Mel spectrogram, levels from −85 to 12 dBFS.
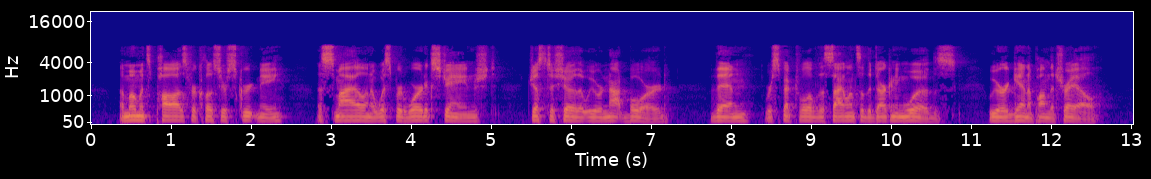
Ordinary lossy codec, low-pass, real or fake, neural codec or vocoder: Opus, 64 kbps; 7.2 kHz; real; none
